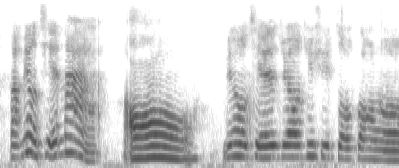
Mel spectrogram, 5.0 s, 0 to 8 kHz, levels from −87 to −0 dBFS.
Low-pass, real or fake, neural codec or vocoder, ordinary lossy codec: 7.2 kHz; fake; codec, 16 kHz, 4 kbps, FreqCodec, smaller model; none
